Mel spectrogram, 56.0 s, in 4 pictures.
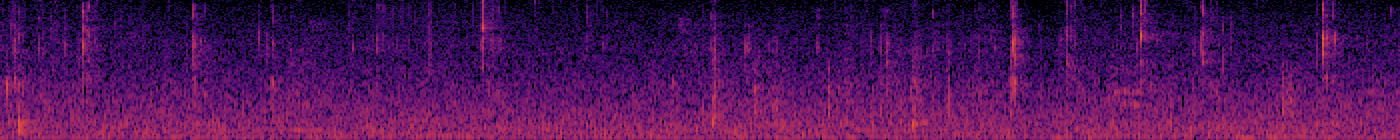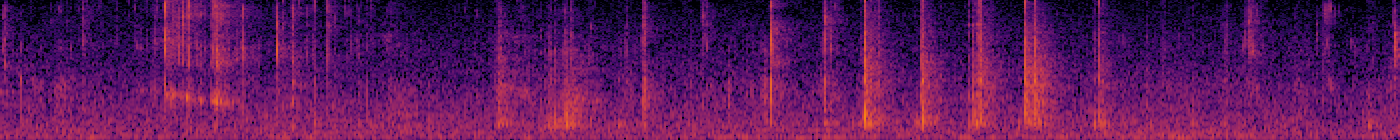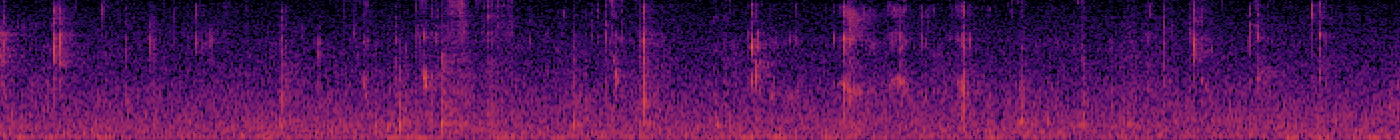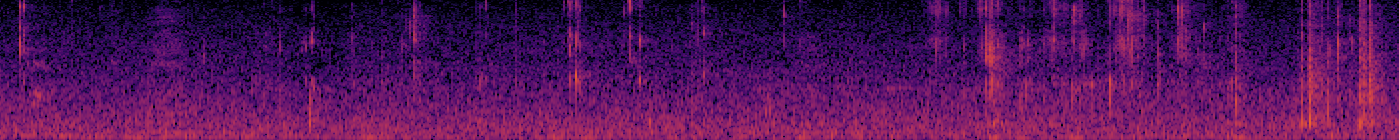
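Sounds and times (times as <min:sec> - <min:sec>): chewing crispy fried chicken: 0:07.1 - 0:22.6, 0:24.9 - 0:41.3, 0:51.2 - 0:55.9.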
